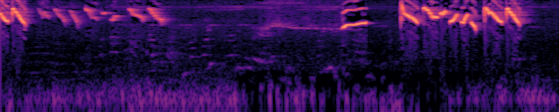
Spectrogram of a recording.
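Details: Oriental white-eye with short bursts of high, quick twittering notes, a pause with a faint lower whistle, then a rising whistle and more rapid twittering, intended to stimulate other white-eyes to sing.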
